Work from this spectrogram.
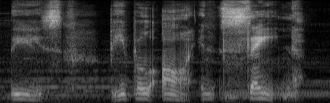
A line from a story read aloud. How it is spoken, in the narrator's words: the Emperor snarled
